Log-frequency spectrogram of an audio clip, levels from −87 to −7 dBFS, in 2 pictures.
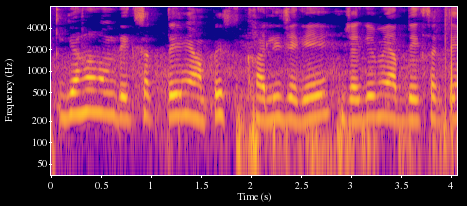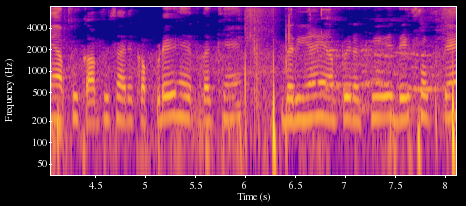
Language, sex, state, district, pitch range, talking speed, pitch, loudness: Hindi, female, Rajasthan, Jaipur, 210-230 Hz, 235 wpm, 220 Hz, -23 LUFS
